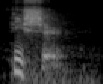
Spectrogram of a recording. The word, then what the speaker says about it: fissure: И еще есть фиссура, да, fissure. Я произношу через «ш», это мое личное предпочтение.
